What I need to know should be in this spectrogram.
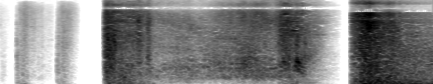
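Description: A rushing whoosh of air sweeps past.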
